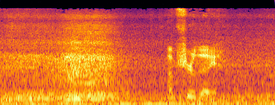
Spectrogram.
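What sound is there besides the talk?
dirt track race car engines screaming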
